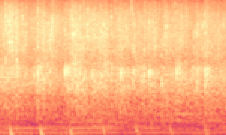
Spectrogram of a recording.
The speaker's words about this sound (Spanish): Vamos a darle al Señor un aplauso.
